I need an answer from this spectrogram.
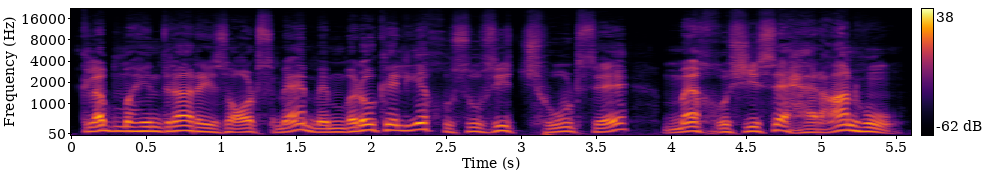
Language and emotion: Urdu, surprised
